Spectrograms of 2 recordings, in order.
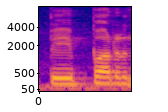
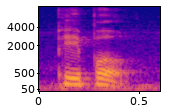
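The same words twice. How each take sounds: First: पेपर with the final r sounded; pronounced r. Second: पेपर as "pey-pa", the final r dropped; silent r. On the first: Teacher showing what is not said there, पेपर with its r. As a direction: close पेपर on a clear r. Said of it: "आप पेपर नहीं बोलते वहाँ पे". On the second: Teacher explaining American accent, पेपर with silent r. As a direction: end पेपर on an open vowel. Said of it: "American accent में silent हो जाता है". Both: Shown as a demonstration.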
